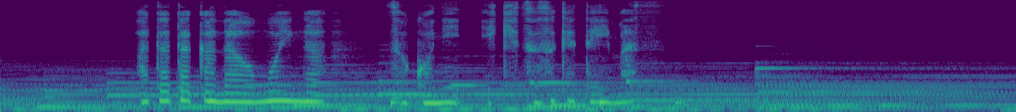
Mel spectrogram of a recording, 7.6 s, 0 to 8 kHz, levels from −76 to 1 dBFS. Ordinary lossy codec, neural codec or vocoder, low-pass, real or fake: none; none; none; real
